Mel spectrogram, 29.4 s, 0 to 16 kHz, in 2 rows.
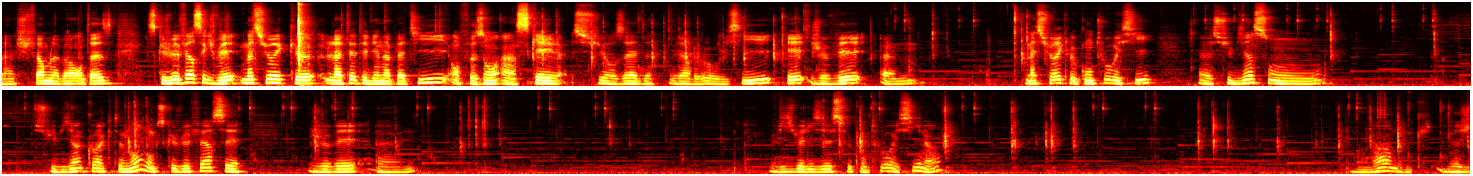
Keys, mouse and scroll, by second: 4.4 scroll down 2, 4.7 middle click, 5.5 alt+z, 5.9 middle click, 6.5 Tab, 6.7 scroll up 1, 6.9 Tab, 7.4 KP_7, 7.9 alt+a, 8.1 scroll up 1, 9.0 click, 9.4 g, 10.3 ctrl+r, 12.4 click, 12.6 g, 13.2 click, 13.4 g, 14.3 click, 14.4 g, 16.1 ctrl+e, 17.1-17.6 drag, 19.5 g, 20.7 click, 20.8 g, 21.5 click, 23.0 3, 23.5 ctrl+alt+click, 26.9 ctrl+z, 28.3 shift+click, 28.5 scroll down 1, 28.8-29.3 shift+middle drag.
